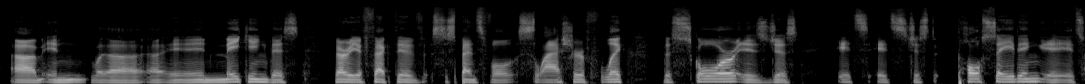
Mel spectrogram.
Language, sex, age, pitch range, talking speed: English, male, 30-49, 105-130 Hz, 110 wpm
